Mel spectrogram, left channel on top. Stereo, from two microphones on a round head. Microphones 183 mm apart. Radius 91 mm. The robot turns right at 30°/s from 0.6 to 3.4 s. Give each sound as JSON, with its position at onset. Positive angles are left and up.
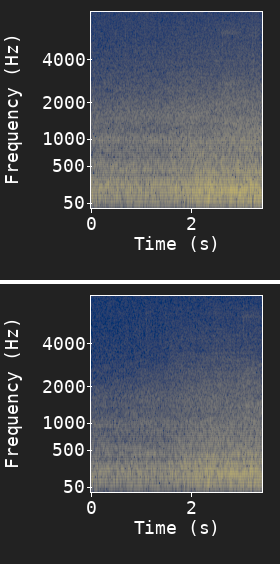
{"t": 1.5, "sound": "a sliding door", "azimuth_deg": -85, "distance_m": 1.4}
